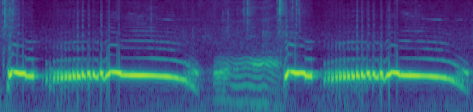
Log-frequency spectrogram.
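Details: White Barbary dove, a red-eyed male, giving nodding coos meant to prompt other doves to call. Two long, throbbing coos, each starting with a clipped bright note and sagging in pitch at the close, with a soft nasal phrase between.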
